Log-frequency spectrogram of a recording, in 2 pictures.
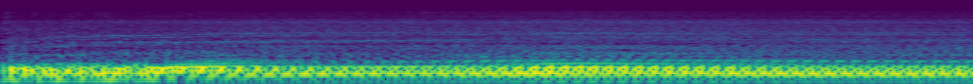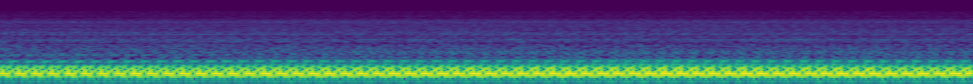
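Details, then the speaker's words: Subaru Legacy GT project car on new tune, alternator replaced and AC belt cut off to chase a lingering noise: steady, even idle, smooth low note, no knocks, ticks or belt squeal; everything synced up, normal idle. "everything's synced up it seems to be working good"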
